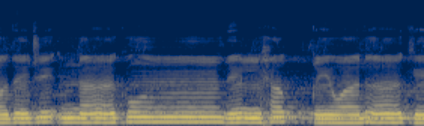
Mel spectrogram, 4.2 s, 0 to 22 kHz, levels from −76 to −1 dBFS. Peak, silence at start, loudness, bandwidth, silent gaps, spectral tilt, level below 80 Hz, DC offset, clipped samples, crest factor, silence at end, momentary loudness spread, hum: -8 dBFS; 0 s; -20 LUFS; 8.8 kHz; none; -9.5 dB/octave; -60 dBFS; under 0.1%; under 0.1%; 12 dB; 0 s; 3 LU; none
